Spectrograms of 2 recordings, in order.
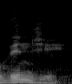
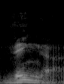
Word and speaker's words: Vinge: His father's name was Axel Vinji, we pronounced it over there. V I N G E, or Vinga, I suppose you'd say, huh?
